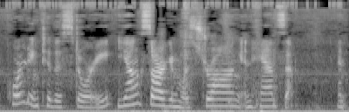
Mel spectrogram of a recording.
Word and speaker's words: Sargon: man's name was sargent let's say his name sargon repeat after me now sargent there are many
